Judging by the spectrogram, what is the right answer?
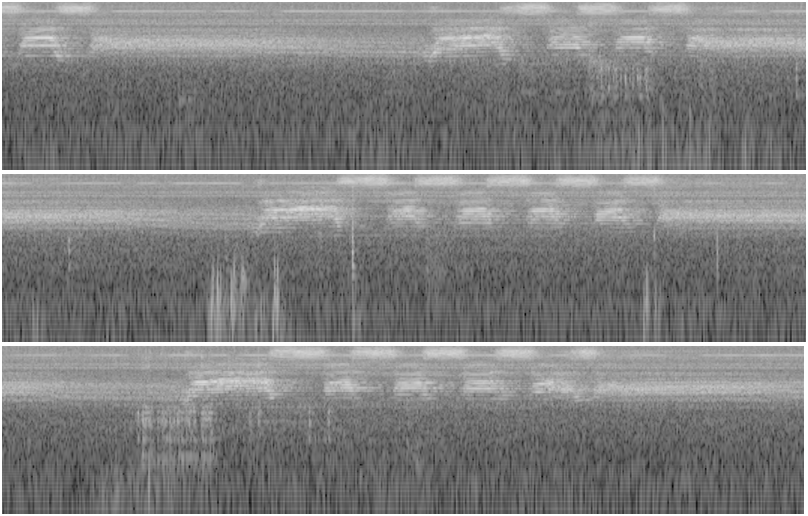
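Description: Robust cicadas (minmin-zemi) singing: pulsing "min-min" phrases that recur every five seconds or so, with a steady high buzz between them. A few short dull thumps come about halfway through.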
